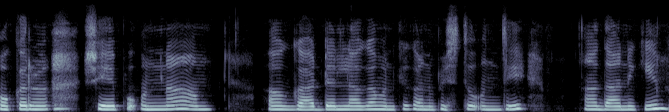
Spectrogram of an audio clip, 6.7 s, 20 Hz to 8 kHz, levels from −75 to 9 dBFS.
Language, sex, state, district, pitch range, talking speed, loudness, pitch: Telugu, female, Andhra Pradesh, Krishna, 235-255 Hz, 100 wpm, -16 LUFS, 245 Hz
